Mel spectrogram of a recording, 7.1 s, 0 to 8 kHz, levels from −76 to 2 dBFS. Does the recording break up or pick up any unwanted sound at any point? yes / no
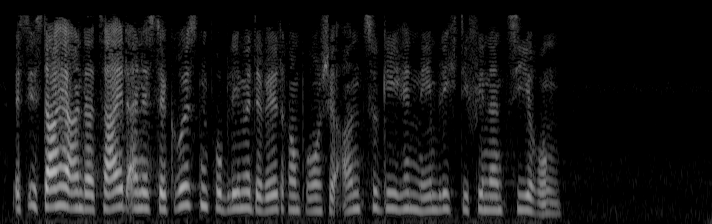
no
